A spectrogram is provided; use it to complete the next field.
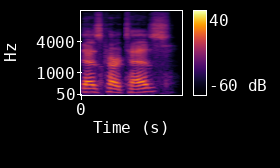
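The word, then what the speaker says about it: Descartes: Dardis kind of thing I believe it's pronounced deszcz that reminds me of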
